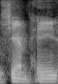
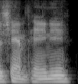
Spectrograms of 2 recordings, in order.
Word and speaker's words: Champagnie: is uh Julian uh Champagne. Uh oh no, Champagne is a Champagnie. Is that how you say his name?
